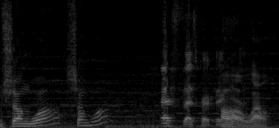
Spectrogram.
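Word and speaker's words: Xianghua: we've got how do you say her name shanghua that's that's perfect oh wow i didn't i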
